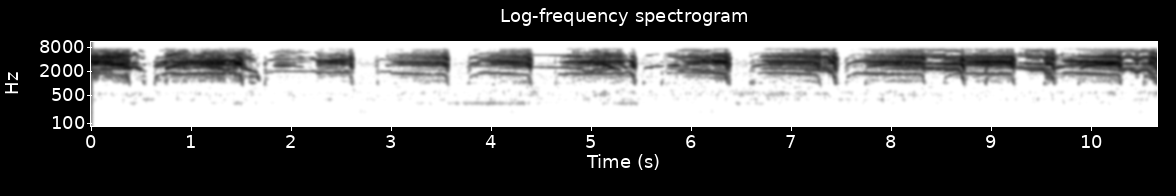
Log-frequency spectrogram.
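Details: Peregrine falcon young screaming for food as the mother feeds them at dinner, Żerań nest, Warsaw, Poland, 15 July 2022; steady series of coarse, wheezy screeches about once a second over a faint low hum.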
